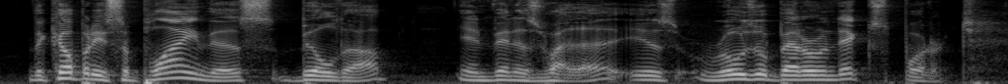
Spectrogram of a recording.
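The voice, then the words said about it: Poor put-on Russian accent. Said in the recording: “my Russian accent does need some work”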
